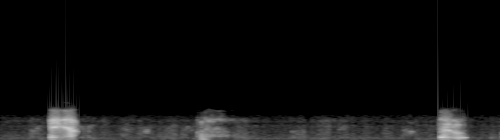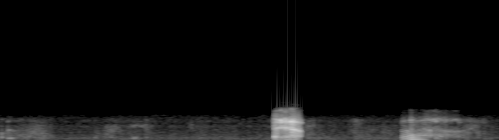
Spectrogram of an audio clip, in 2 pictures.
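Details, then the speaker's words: Person home after a couple glasses of wine; sharp, sudden catches of breath about every one to three seconds in a quiet room, some followed by a softer breathy sound; hiccups. "hey this is and I just got a bad kiss the hiccups here um I was out with some friends had a couple glasses of wine and got got home"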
